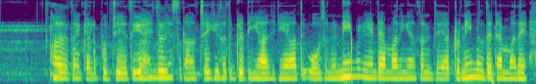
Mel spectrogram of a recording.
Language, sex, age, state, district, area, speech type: Dogri, female, 18-30, Jammu and Kashmir, Samba, rural, spontaneous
